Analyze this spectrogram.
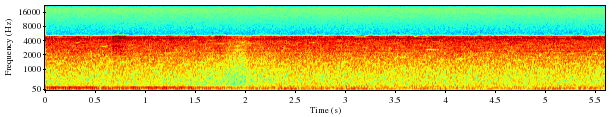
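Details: Steady broadband hiss over a low humming rumble, like distant traffic, with no animal sounds.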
